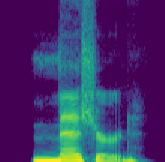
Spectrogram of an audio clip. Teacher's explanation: Stress on the first syllable, and that middle sound is like zhur, similar to composure.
